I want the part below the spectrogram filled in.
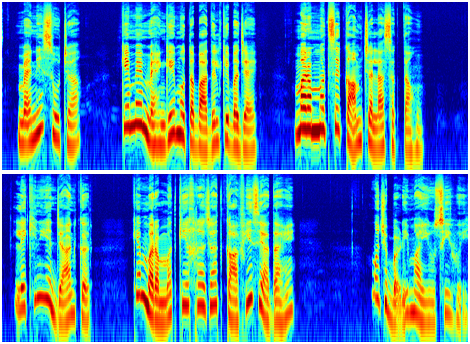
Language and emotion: Urdu, sad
